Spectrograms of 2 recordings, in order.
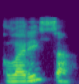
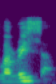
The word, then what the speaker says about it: Larisa: but like for example L Larisa not Larissa Larisa he does because she's Brazilian you have to pronounce this slightly differently so she does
